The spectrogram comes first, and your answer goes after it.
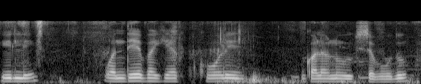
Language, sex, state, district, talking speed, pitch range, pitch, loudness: Kannada, male, Karnataka, Koppal, 85 wpm, 135-150 Hz, 145 Hz, -19 LUFS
